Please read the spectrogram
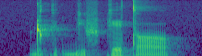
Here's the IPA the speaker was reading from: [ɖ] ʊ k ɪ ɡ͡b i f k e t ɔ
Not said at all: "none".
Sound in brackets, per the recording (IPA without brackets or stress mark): ɖ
